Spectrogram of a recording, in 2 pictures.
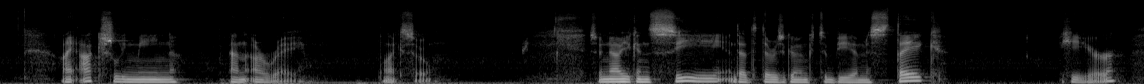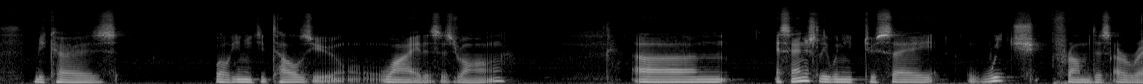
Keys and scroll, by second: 3.7-4.2 typing, 22.7-22.8 typing.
